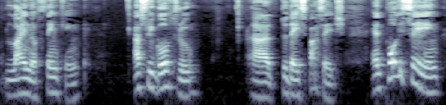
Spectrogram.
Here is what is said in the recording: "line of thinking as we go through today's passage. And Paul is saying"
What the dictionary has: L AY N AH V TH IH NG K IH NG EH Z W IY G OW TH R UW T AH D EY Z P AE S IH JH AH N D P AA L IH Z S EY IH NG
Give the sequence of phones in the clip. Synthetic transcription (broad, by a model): L AY N AH V TH IH NG K IH NG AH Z W IY G OW TH R UW T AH D EY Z P AE S IH JH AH N P AA L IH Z S EY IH NG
